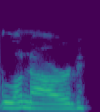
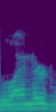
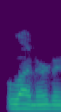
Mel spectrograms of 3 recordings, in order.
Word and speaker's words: Lenard: Yeah, you said the name right. It looks like Lenard, but it is not. It is Lenard without an O, Joseph M. Lenard, and the middle initial is important because there is a Joseph Lenard in North Carolina that's also an author.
